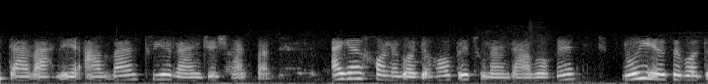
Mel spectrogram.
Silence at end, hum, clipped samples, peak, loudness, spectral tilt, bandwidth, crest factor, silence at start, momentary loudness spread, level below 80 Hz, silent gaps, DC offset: 0 s; none; under 0.1%; -2 dBFS; -18 LUFS; -5.5 dB/octave; 6.6 kHz; 16 dB; 0 s; 10 LU; -48 dBFS; none; under 0.1%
